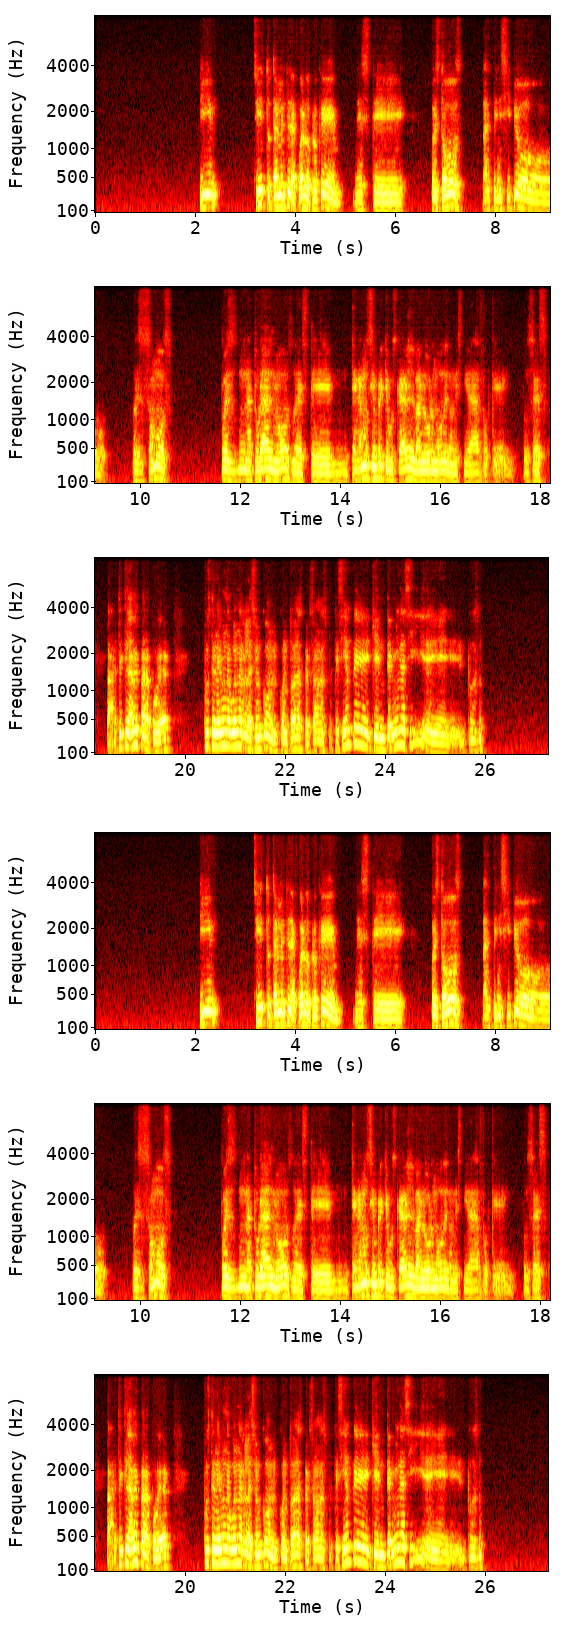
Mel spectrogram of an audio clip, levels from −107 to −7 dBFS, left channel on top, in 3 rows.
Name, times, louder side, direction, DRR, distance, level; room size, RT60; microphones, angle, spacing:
voice 1, 2.1-2.4 3.2-6.2 6.7-7.3 7.7-9.3 9.8-10.5 11.6-18.1 18.4-19.7 20.4-25.9, right 1 dB, 30° right, 1.4 m, -21 dB
5.0 x 4.1 x 5.5 m
head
